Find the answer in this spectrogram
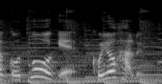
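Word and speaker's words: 吾峠呼世晴: 他叫 Gotoge Koyoharu 啊啊啊啊！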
